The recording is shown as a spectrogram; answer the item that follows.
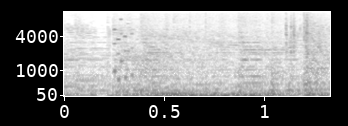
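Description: A down smash lands in a Super Smash Bros. match at a collegiate crew battle, a short crunchy impact burst over steady busy game sound and crowd noise.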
